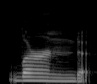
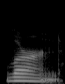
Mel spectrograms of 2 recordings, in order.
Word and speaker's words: learned: T here learned and then in American learned with a soft D learned both of them are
